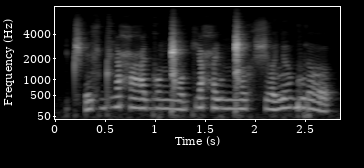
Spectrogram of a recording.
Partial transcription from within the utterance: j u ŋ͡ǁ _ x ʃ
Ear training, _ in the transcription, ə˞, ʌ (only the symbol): ʌ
